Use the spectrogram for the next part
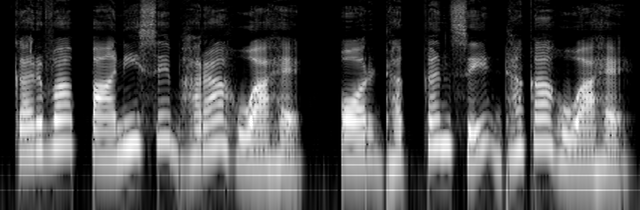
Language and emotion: Hindi, neutral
